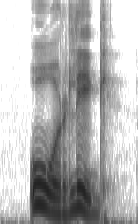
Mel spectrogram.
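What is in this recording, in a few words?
Swedish vocabulary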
